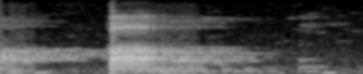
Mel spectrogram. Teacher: Makharijul dari huruf qa terletak pada pangkal lidah dan langit-langit.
